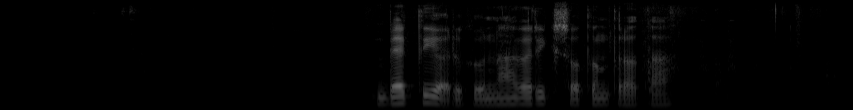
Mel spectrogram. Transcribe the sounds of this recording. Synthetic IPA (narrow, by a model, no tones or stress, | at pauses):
bjʌk̚t̪iɦʌɾukonaɡʌɾikswʌt̪ʌnt̪rʌt̪a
